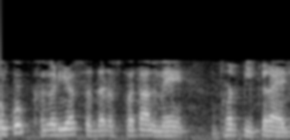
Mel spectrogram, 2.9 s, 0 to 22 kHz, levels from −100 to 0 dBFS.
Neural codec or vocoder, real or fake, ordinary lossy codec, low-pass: codec, 16 kHz in and 24 kHz out, 2.2 kbps, FireRedTTS-2 codec; fake; none; 3.6 kHz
